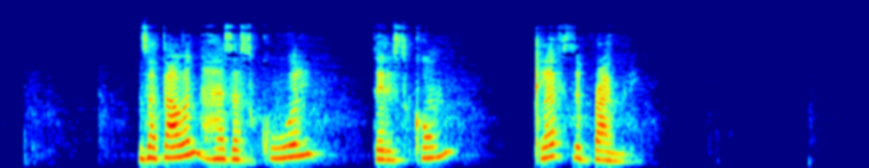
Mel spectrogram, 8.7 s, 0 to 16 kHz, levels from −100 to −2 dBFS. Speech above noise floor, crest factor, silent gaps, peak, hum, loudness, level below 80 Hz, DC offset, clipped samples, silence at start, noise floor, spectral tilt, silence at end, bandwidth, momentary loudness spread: 58 dB; 22 dB; 5.10-5.34 s; -2 dBFS; none; -22 LUFS; -74 dBFS; under 0.1%; under 0.1%; 1.4 s; -80 dBFS; -5.5 dB/octave; 2.45 s; 9.2 kHz; 13 LU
